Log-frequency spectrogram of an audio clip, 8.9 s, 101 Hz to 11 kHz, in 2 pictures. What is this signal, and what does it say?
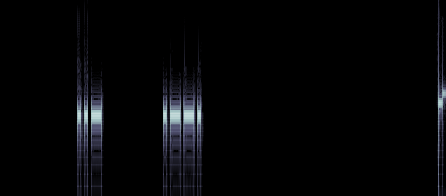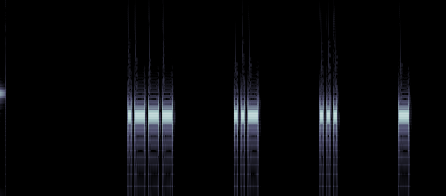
Morse code, heard as a keyed tone, about 36 wpm, spaced as for 12 wpm, 690 Hz. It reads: UP JUST
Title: 6x Character Spacing - Top 300 Words - 35wpm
